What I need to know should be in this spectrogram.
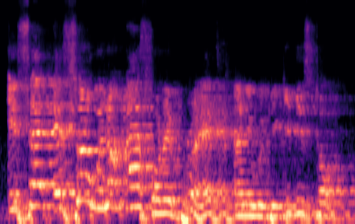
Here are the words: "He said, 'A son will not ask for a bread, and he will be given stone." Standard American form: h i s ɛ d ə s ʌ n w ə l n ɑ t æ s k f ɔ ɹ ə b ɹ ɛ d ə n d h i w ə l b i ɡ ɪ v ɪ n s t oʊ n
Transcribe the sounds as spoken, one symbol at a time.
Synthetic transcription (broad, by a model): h i s ɛ d ə s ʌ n w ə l n ɑ t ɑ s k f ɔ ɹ ə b ɹ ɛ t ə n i w ə l b i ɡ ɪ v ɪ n s t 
